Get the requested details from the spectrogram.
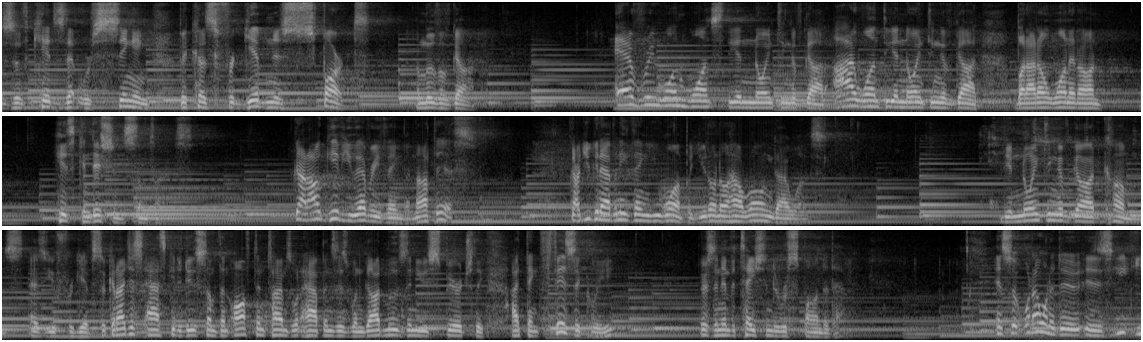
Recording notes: Recorded Live at Brookwood Church on 11.05.2023.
